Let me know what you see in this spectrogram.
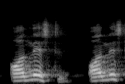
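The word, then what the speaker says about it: honest: जैसे ऑनेस्ट में H silent है, यहाँ पर ऑनेस्ट, इसीलिए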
